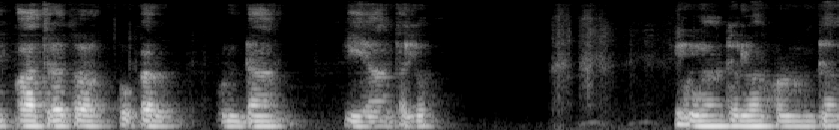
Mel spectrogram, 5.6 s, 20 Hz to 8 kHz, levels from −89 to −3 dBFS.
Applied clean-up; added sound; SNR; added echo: neural mask model DeepFilterNet 3.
